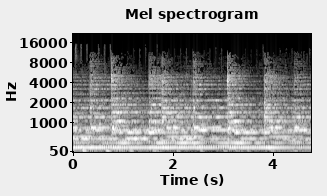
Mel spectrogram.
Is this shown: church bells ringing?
yes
